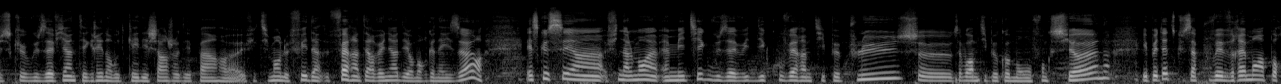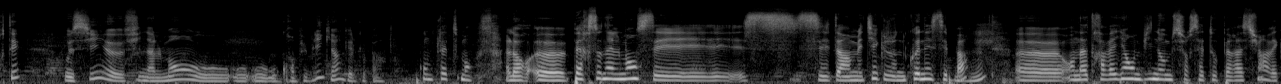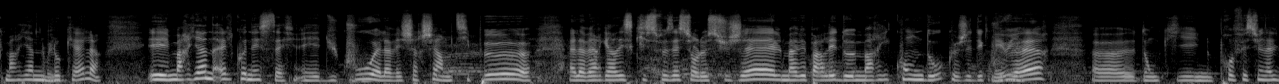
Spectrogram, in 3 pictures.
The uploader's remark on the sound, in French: J’ai tendu le micro de Radio P.O. Cette interview a été enregistrée le 27 mars dernier à Angers au siège de l’ADEME dans le cadre d’une Journée Portes Ouvertes à l’occasion des 30 ans de l’ADEME. Nous y avions animé un stand sur le home-organising.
